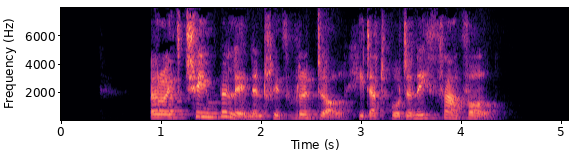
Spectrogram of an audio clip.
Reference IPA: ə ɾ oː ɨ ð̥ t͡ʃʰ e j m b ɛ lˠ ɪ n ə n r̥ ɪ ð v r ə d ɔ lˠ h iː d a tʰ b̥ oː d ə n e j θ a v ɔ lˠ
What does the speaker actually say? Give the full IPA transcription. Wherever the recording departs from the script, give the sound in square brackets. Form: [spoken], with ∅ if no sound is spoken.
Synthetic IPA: ə ɾ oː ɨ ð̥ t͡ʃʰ e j m b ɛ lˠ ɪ n ə n r̥ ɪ ð v r ə d ɔ lˠ h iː d a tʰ b̥ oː d ə n e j θ a v ɔ lˠ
